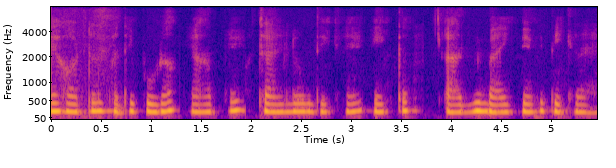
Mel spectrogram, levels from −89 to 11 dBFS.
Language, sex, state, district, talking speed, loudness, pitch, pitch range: Hindi, female, Bihar, Madhepura, 175 wpm, -16 LUFS, 210 Hz, 205-225 Hz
